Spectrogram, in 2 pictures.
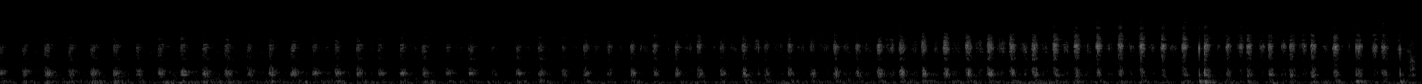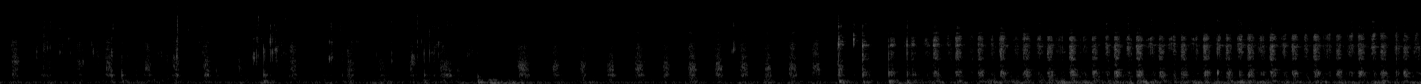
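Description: Dog panting close up, fast and even at about three breaths a second, thinning out and turning uneven about halfway through, then picking up again near the end.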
